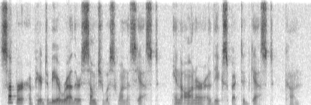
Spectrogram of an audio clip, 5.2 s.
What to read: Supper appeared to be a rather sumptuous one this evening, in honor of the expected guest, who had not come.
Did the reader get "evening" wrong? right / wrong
wrong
